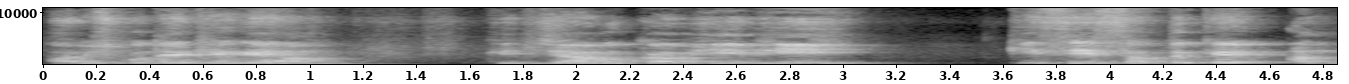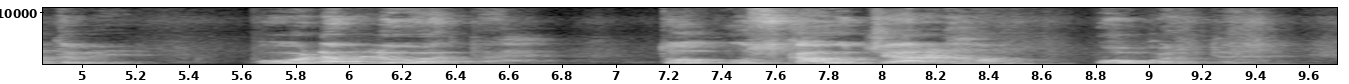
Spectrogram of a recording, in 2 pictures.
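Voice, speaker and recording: A high-voiced man teaches a phonics lesson at a slow, patient pace, saying each example word more than once. He sits well back from the mic in a heavily echoing room. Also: lively intonation. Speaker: English teacher. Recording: very echoey room, mic far off.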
